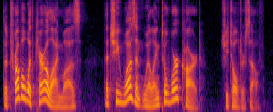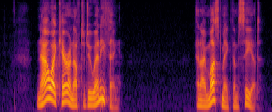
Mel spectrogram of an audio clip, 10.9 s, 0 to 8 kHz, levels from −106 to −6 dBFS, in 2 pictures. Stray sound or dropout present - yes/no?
no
